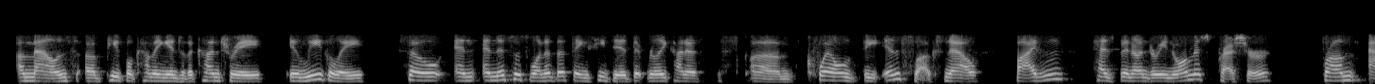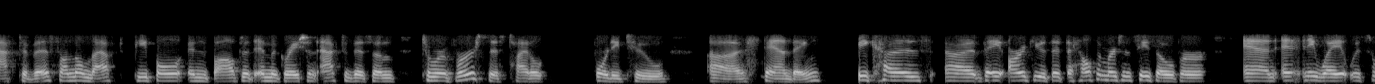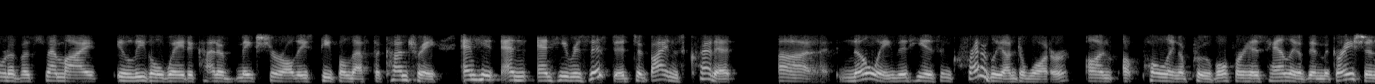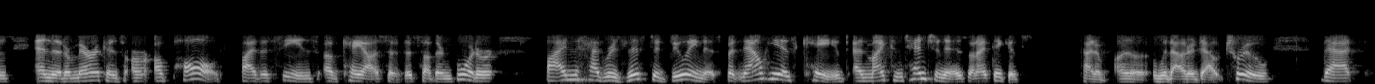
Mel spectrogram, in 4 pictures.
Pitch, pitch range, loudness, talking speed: 170 Hz, 150-195 Hz, -24 LUFS, 160 wpm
